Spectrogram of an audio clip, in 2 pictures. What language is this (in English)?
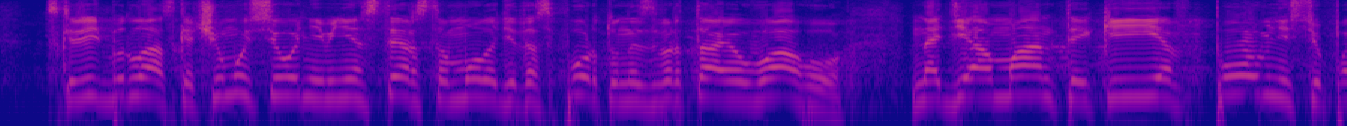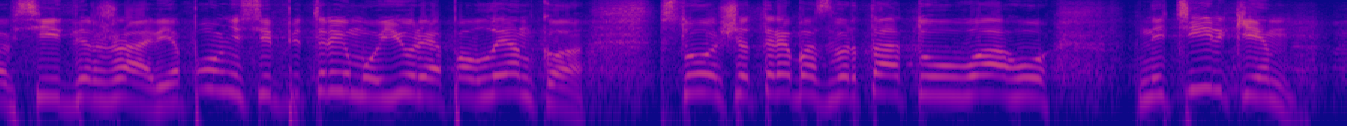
Ukrainian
